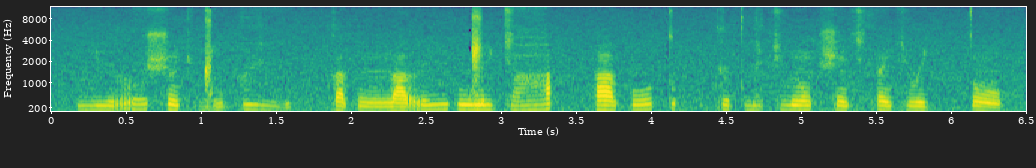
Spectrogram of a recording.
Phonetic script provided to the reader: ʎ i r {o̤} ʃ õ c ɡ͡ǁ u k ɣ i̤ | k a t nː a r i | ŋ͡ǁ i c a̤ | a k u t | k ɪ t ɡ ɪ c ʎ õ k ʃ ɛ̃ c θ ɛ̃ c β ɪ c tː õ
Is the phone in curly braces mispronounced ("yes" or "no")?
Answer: no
